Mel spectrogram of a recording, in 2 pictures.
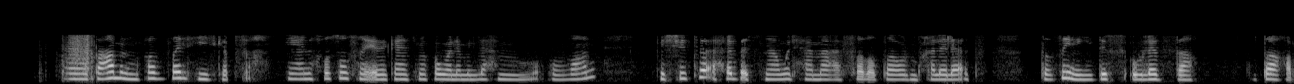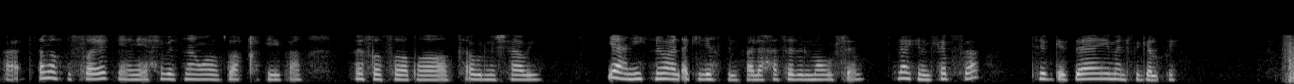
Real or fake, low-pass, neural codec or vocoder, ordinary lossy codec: real; 7.2 kHz; none; AAC, 16 kbps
